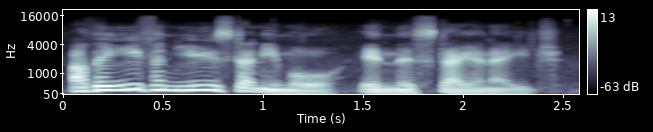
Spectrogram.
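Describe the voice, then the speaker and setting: A man's voice: mid-range voice, wildly swooping pitch, fairly quick. A man in his forties presenting an explanatory vlog in a conversational, methodical way. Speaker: video presenter. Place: outdoors and inside a moving car. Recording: clear ambient outdoor and car noise.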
